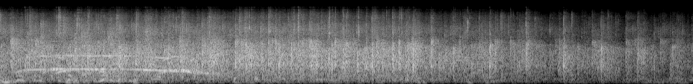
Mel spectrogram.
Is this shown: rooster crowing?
no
